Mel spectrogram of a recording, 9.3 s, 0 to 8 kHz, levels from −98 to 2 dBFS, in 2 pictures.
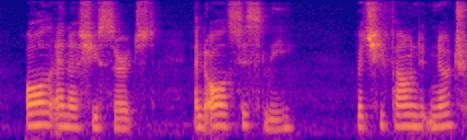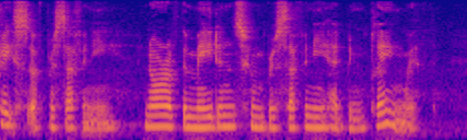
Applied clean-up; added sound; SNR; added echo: none; none; none; none.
